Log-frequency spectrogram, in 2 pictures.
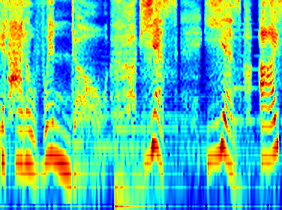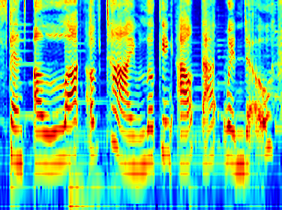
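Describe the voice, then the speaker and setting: With clear music in the background, a woman does a put-on character voice at a high pitch, speaking at a very slow pace with ordinary pitch variation. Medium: video game. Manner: gentle, hesitant.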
